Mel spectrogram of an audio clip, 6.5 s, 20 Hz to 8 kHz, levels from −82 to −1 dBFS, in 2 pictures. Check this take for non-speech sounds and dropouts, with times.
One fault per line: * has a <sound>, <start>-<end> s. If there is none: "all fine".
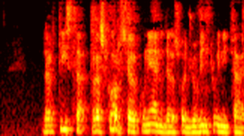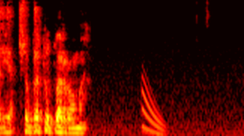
* has a chirp, 5.1-5.5 s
